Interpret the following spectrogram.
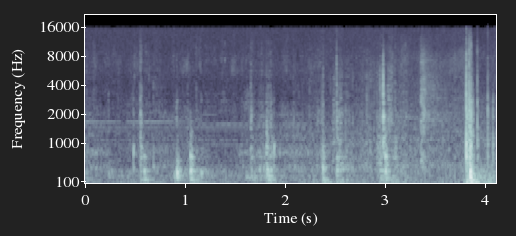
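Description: Light clicks and taps of hand work with a screwdriver on the plastic taillight's Phillips retaining screws, then one louder knock near the end.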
